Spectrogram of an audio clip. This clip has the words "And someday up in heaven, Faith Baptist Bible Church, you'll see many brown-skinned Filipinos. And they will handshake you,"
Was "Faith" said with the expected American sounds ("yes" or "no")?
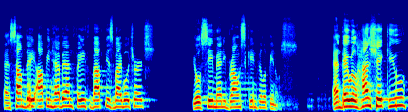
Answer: yes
